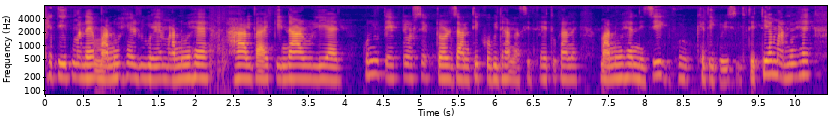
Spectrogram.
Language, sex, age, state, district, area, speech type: Assamese, female, 45-60, Assam, Sivasagar, rural, spontaneous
